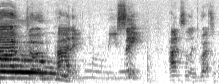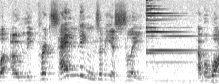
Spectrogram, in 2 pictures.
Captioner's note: scream; ping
